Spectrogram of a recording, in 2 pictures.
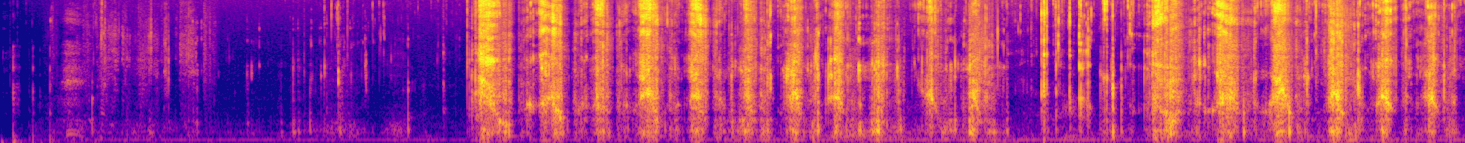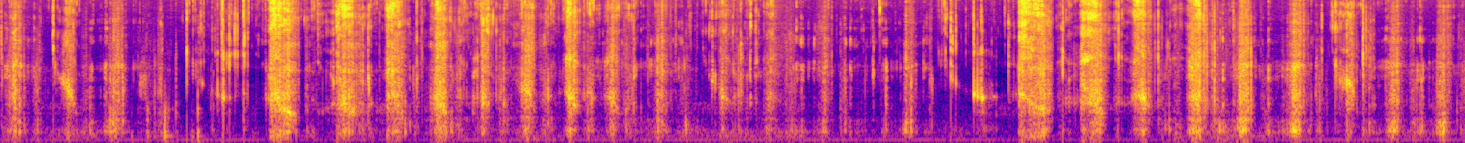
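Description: Loud crunching and chewing of crispy deep-fried chicken skin: quiet for the first few seconds, then a dense run of crunches from about five seconds in.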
